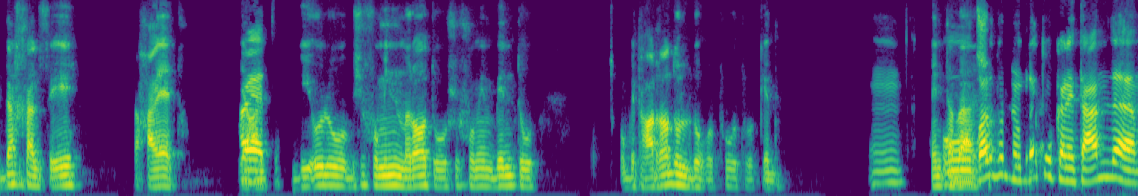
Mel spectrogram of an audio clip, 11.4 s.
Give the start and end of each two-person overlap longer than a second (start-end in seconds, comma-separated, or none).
none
